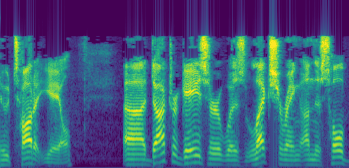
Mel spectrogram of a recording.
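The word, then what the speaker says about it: Goeser: Gaiser, no longer living.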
